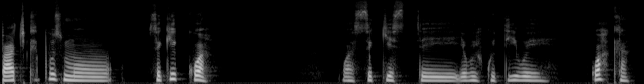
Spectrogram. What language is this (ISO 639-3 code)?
nhn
